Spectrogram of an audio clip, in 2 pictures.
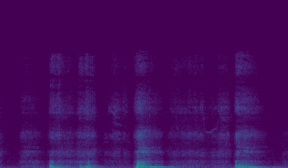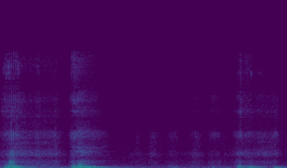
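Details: Sleeping pet dog snoring indoors in a small room: deep, rasping, rhythmic snores roughly every second, each breath a low rumble with a short wheezy tail, pauses between bursts.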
